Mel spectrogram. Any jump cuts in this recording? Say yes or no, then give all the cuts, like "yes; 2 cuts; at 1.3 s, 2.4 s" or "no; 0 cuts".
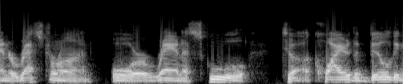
no; 0 cuts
